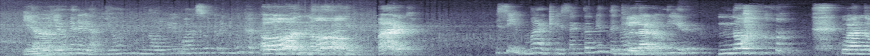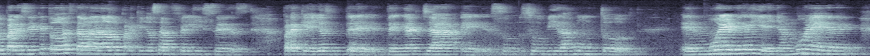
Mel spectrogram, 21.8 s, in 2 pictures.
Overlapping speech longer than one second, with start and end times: 3.2-4.5

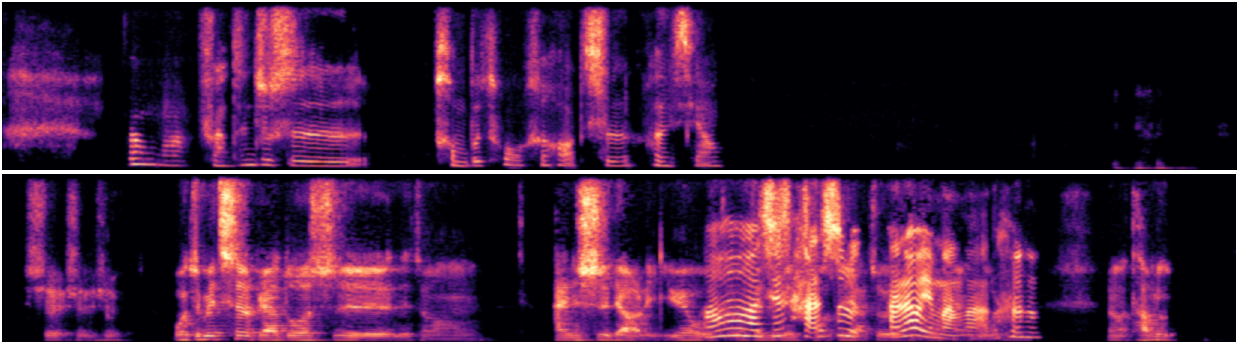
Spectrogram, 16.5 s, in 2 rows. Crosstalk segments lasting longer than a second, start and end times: 12.9-14.9

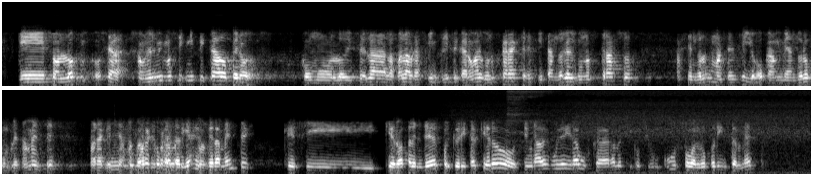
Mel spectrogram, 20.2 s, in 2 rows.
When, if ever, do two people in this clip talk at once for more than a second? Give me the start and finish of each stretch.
11.4-12.8

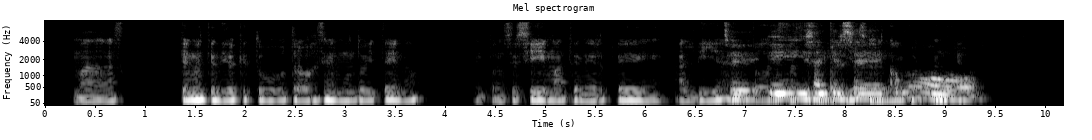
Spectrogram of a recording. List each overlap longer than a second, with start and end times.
6.8-9.2

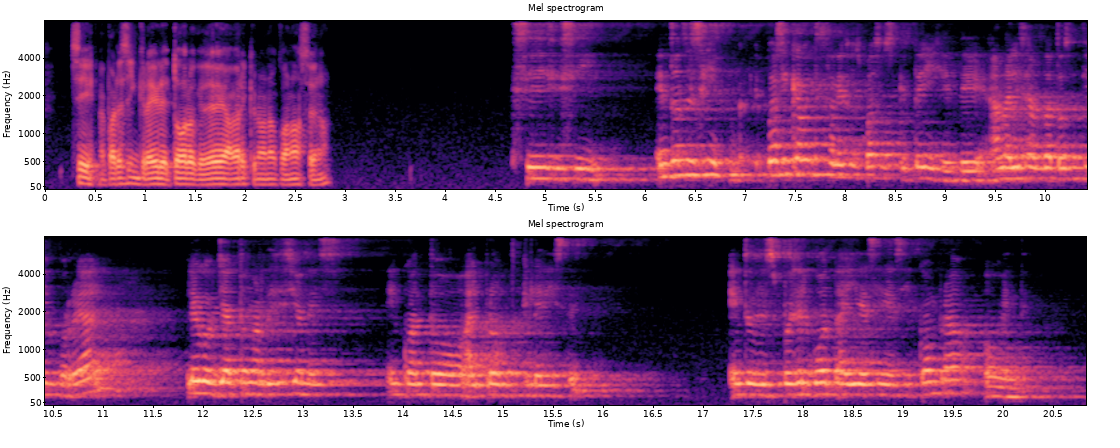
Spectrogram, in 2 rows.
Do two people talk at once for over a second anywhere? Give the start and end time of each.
none

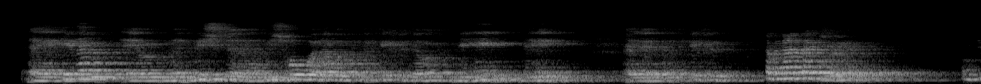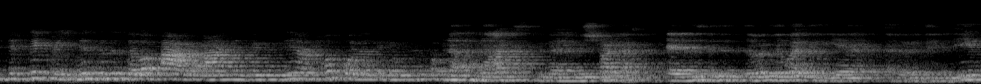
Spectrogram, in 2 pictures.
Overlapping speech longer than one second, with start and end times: none

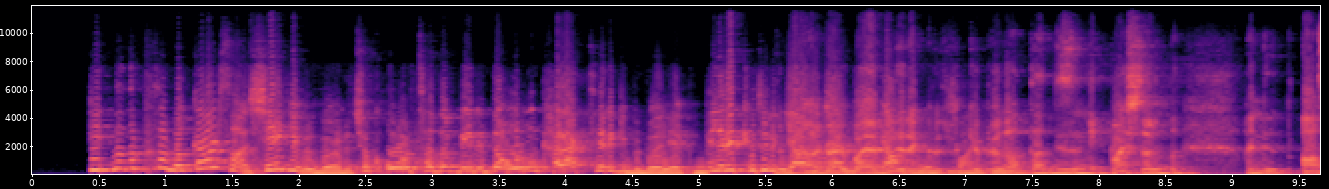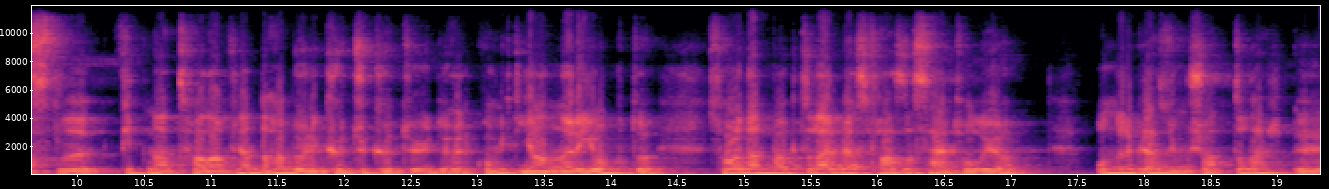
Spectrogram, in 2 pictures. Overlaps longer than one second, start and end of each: 5.5-7.4

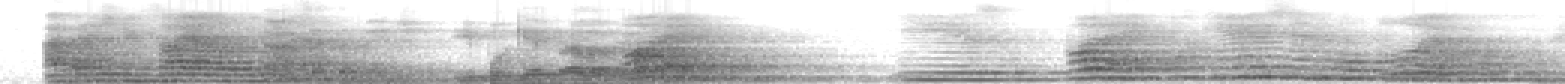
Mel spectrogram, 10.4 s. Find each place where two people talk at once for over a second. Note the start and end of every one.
none

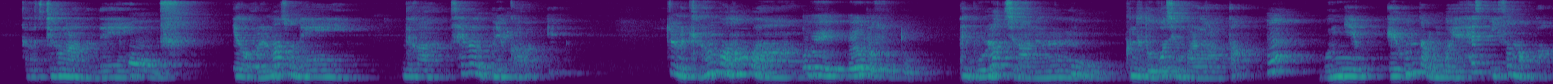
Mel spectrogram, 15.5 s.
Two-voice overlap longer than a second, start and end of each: none

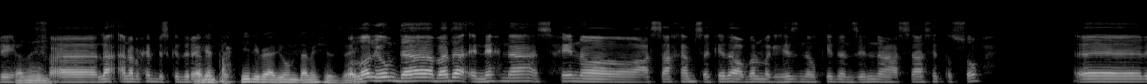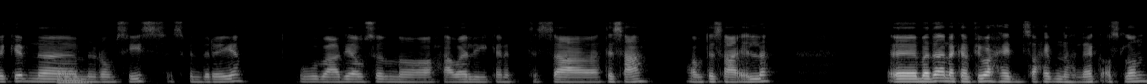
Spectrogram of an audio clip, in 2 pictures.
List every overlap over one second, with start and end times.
none

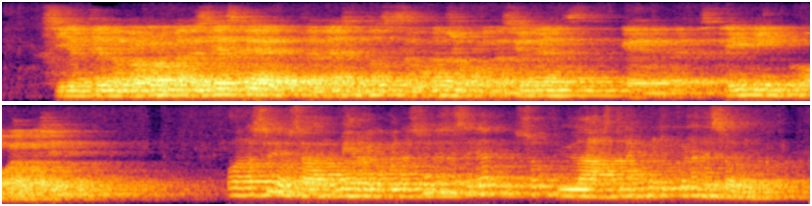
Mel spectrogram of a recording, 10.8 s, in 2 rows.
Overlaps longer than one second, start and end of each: none

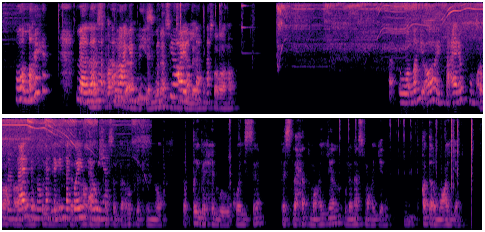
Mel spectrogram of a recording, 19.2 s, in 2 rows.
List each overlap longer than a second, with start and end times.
1.7-4.0, 9.5-11.8

